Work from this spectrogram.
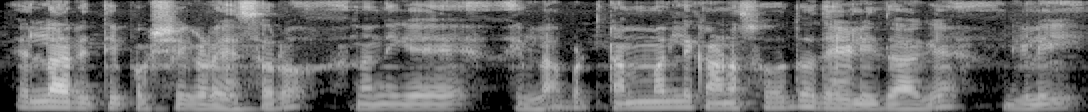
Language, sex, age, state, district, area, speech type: Kannada, male, 45-60, Karnataka, Shimoga, rural, spontaneous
